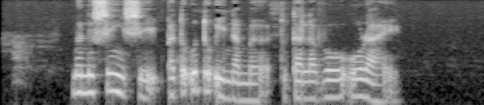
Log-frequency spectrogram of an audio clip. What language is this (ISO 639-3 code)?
dru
